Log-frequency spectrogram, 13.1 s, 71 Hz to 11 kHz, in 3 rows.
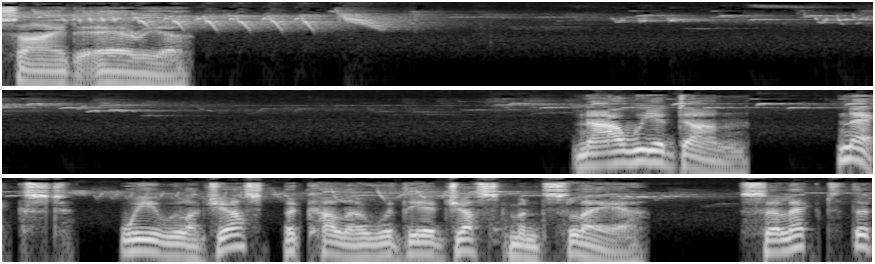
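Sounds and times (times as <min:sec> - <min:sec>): faint bird chirps: 0:00.0 - 0:13.0.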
